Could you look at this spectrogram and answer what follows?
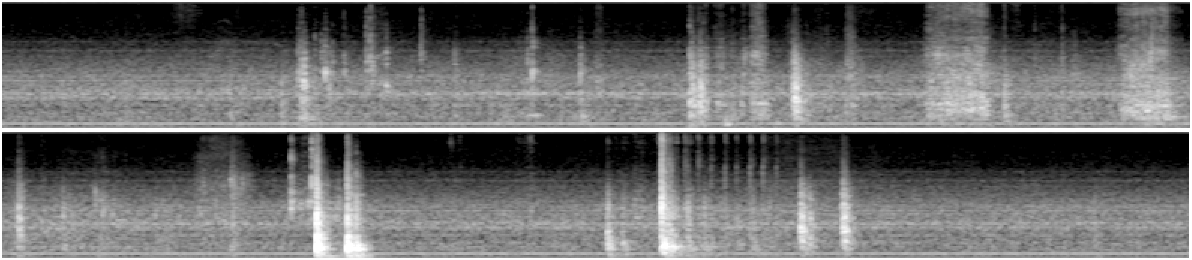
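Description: A steel ruler and a leather template being handled and moved on a cutting mat: scattered light taps and clicks, two short sliding rubs a few seconds apart, then two louder knocks near the middle and a few more taps near the end, over a faint steady hum.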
